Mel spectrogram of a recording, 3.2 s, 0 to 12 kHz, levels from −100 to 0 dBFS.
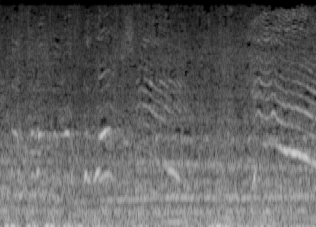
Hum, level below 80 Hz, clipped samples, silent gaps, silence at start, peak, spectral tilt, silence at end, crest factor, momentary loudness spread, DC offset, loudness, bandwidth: none; -42 dBFS; under 0.1%; none; 0 s; -16 dBFS; -5.5 dB/octave; 0 s; 14 dB; 6 LU; under 0.1%; -31 LUFS; 11 kHz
